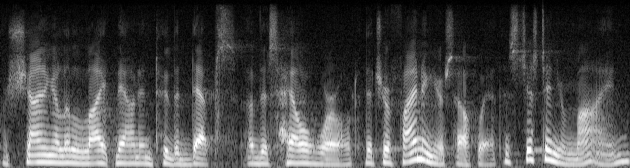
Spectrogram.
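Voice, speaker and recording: A man with lively intonation talks at a moderate pace while noticeable background noise runs behind him. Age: 70s. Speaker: meditation teacher. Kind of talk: spiritual talk. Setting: live stream.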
